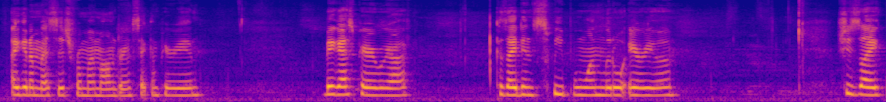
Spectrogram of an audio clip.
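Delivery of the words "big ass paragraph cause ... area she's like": ordinary talk, nothing marked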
